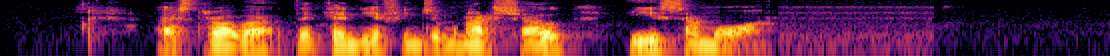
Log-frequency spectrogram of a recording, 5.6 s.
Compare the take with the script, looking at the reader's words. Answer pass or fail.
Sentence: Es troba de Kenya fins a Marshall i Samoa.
pass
